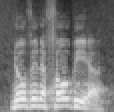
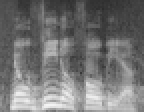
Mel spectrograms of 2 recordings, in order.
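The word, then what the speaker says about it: novinophobia: global warming oh nope novinha phobia the fear of running out of wine actually it's no vino phobia i apologize i put put the accident on the wrong syllable okay okay did a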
